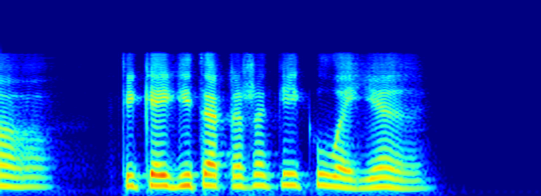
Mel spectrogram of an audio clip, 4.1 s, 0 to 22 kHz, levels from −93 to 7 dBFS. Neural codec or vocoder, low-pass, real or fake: codec, 16 kHz, about 1 kbps, DyCAST, with the encoder's durations; 7.2 kHz; fake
